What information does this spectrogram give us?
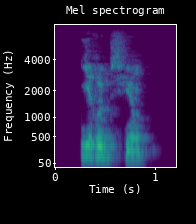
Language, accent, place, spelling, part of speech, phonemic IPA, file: French, France, Lyon, irruption, noun, /i.ʁyp.sjɔ̃/, LL-Q150 (fra)-irruption.wav
- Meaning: 1. outbreak (an eruption, sudden appearance) 2. irruption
